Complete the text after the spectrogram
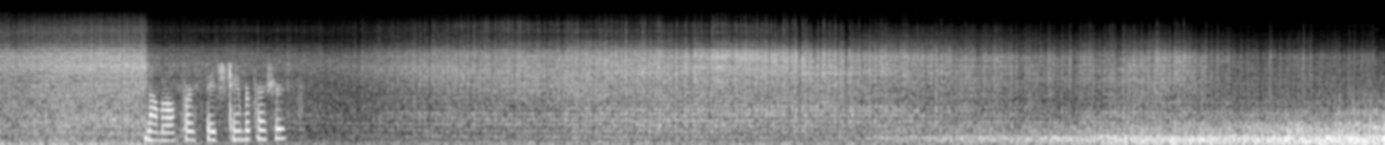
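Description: A rocket engine roars steadily over a live broadcast.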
